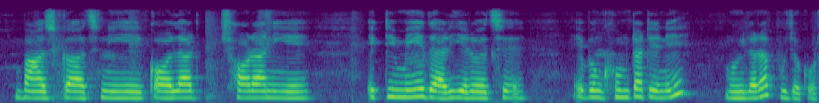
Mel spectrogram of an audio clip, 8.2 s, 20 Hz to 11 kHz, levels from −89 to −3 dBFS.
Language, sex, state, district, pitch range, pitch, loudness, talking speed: Bengali, female, West Bengal, Jalpaiguri, 200-225 Hz, 210 Hz, -22 LUFS, 125 wpm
